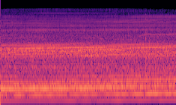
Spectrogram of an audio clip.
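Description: A ring announcer's voice holding one long, steady drawn-out vowel in the boxer's name "Lomachenko", stretched for dramatic effect.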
